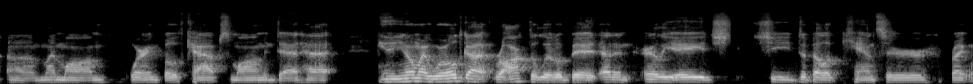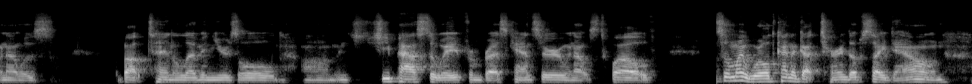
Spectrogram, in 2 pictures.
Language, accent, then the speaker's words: English; Los Angeles, California, United States; moved away as an adult; now in San Antonio, United States; I'm originally from Los Angeles, California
